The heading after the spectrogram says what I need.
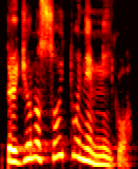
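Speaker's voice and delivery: high, insistent reassurance; Jesús. Acted. Jesus corrects Saulo about who his enemy is, high insistent plea. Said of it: "Jesús dice".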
